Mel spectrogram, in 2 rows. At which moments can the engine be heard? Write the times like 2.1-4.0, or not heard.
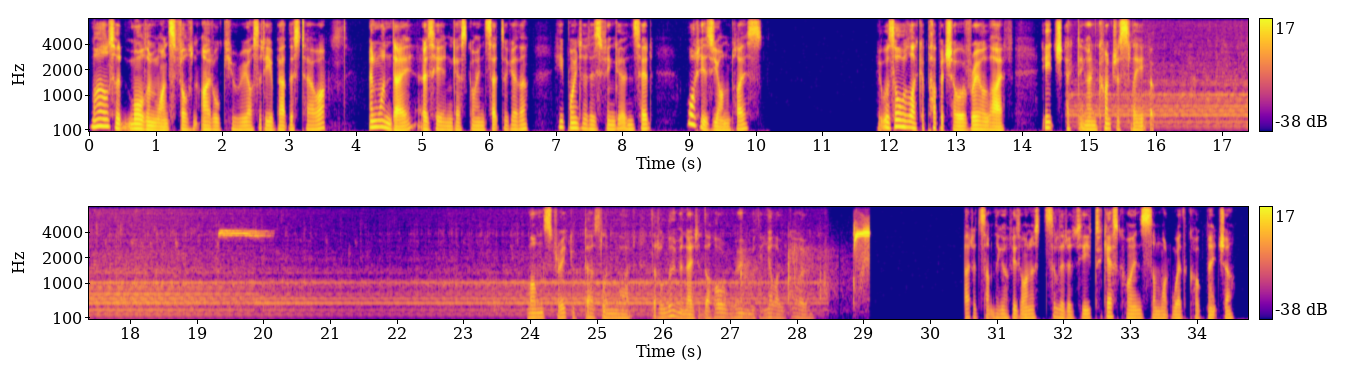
14.6-28.5.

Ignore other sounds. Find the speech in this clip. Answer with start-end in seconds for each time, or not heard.
0.0-10.2, 11.8-16.0, 23.9-28.3, 30.5-34.7.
